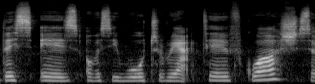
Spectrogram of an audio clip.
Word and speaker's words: gouache: I was at College I've called it gach I know it's gouache I'm so sorry that I pronounce it wrong but you you know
